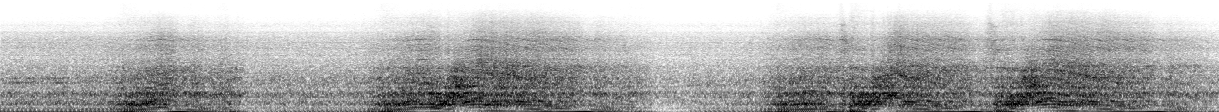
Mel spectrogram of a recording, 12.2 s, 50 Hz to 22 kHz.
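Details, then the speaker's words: Salvage Porsche 996 911 flat-six after an oil change replacing decade-old oil, revving up and settling in smooth sweeps, pitch climbing and falling evenly, no knock or tick; sounds a lot better. "[Music] Sounds a lot better."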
